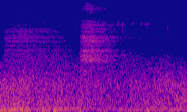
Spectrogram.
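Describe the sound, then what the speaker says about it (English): A heavy exhaled breath, pushed out with a lot of air during expressive breathwork, sounds as a faint, airy rush of breathing heard alone. "even a heavy breath that's really got a lot of air coming out"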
